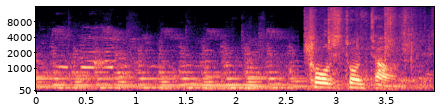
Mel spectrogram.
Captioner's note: birds chirping; children chattering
